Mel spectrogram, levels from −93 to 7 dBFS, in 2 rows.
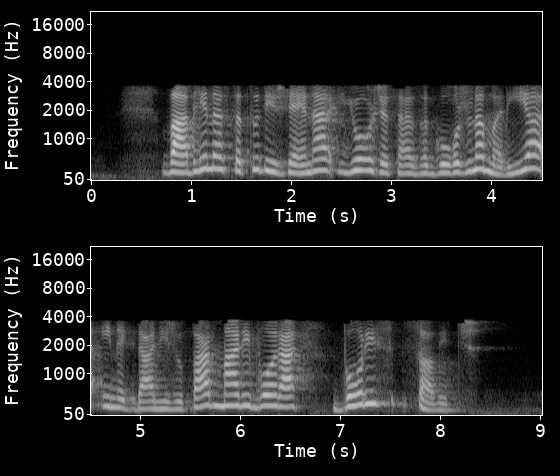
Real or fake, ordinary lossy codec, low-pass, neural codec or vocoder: fake; MP3, 32 kbps; 3.6 kHz; codec, 16 kHz, 0.8 kbps, ZipCodec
